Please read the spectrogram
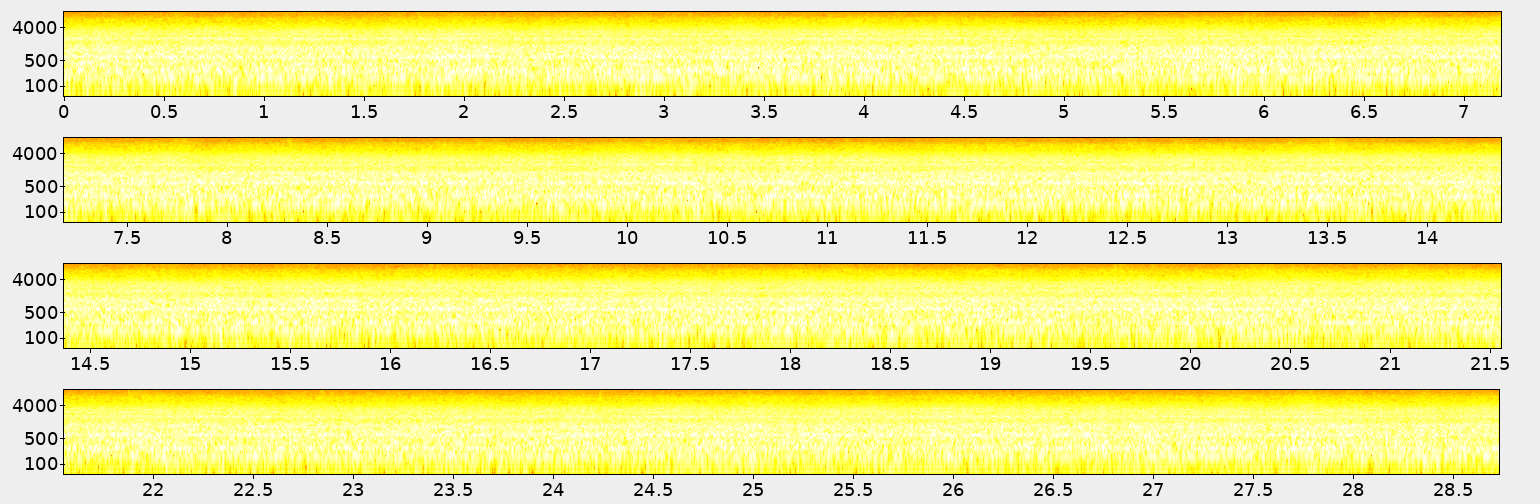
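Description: Passenger train running at speed through a tunnel, heard inside the carriage: a steady loud roar of wheels and rushing air, with a thin high-pitched tone held throughout.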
